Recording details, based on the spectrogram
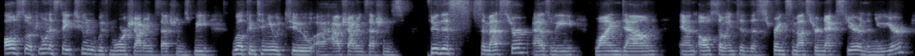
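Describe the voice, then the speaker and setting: A man's voice: mid-range voice, normal speed, a bit bright, reverberant. A young man hosting a student shadowing live stream, giving organized reminders with frequent ums. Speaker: host of a student shadowing program.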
